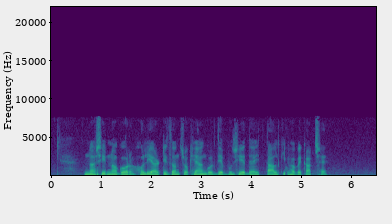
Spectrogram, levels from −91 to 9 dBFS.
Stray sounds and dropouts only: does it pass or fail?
fail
